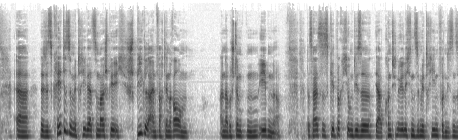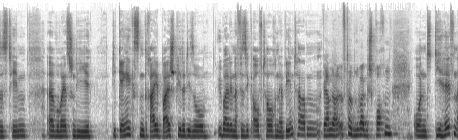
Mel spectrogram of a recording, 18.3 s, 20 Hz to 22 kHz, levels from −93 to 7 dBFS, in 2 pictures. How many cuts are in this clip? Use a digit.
3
